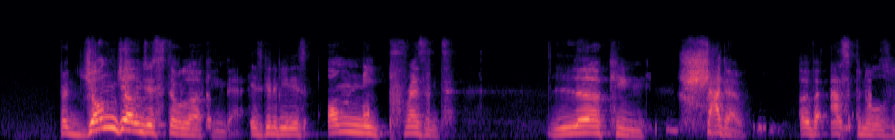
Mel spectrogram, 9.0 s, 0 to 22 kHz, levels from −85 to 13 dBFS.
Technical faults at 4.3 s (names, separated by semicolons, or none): echo leak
